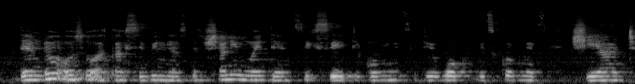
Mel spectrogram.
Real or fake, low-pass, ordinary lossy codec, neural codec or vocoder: real; 14.4 kHz; none; none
